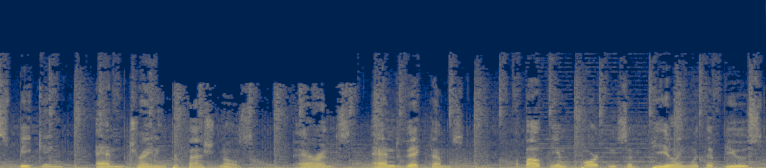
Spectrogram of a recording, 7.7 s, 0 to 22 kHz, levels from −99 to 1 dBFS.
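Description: From 1.58 s to 3.58 s, the adaptive stream drops to a lower bitrate for two seconds. The connection likely slowed. Nothing above 11.2 kHz survives, and codec artefacts thicken. The switch is abrupt, with no gap, which fits a step from 128 to 48 kbit/s MP3.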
